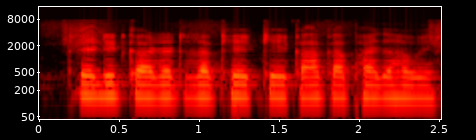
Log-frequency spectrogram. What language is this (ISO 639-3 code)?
hne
